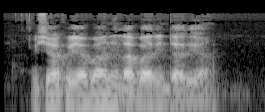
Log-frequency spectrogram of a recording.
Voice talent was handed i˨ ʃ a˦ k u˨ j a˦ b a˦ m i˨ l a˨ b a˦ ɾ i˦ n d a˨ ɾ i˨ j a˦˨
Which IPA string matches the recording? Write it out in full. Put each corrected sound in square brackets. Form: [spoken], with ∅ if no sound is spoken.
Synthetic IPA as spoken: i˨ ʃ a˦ k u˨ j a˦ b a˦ [n] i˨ l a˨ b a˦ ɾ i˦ n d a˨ ɾ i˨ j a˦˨

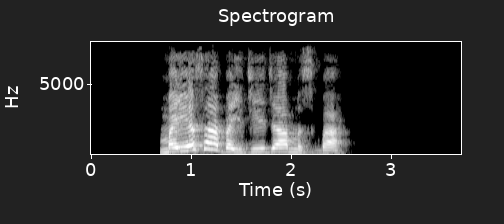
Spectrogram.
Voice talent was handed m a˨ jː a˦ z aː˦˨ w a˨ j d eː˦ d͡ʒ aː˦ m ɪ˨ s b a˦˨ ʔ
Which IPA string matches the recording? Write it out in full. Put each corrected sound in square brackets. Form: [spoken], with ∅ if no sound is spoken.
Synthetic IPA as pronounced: m a˨ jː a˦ [s] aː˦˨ [b] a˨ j [d͡ʒ] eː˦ d͡ʒ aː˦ m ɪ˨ s b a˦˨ ʔ

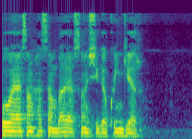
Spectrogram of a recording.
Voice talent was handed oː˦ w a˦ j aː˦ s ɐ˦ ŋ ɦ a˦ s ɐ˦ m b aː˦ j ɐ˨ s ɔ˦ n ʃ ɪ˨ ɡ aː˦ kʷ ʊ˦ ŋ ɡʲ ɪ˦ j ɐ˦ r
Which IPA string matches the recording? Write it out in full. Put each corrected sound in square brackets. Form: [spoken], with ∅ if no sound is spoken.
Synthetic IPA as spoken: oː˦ w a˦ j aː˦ s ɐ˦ ŋ ɦ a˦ s [ɐ˨] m b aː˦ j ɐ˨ s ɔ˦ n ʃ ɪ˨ ɡ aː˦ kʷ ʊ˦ ŋ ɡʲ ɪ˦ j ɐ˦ r

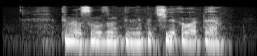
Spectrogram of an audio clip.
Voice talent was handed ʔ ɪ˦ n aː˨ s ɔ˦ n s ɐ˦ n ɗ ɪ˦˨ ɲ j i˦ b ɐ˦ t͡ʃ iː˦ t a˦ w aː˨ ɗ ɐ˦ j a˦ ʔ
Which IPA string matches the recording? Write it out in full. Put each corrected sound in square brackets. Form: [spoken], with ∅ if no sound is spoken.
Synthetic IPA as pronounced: ʔ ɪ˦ n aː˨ s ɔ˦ n [z] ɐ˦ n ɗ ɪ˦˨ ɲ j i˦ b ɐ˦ t͡ʃ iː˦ [ʔ] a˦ w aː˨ ɗ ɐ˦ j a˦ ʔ

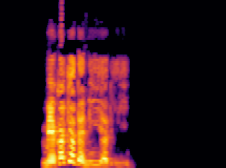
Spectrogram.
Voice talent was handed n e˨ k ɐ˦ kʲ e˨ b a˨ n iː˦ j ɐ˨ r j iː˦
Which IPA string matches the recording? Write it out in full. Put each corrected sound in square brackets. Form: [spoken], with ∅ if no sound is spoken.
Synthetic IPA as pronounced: [m] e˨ k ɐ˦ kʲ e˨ [d] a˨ n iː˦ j ɐ˨ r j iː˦

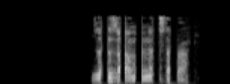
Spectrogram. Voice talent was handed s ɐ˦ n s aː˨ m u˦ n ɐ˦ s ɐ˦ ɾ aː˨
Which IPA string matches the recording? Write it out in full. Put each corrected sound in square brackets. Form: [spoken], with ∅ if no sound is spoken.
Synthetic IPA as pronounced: [z] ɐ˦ n s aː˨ m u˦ n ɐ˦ s ɐ˦ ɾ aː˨

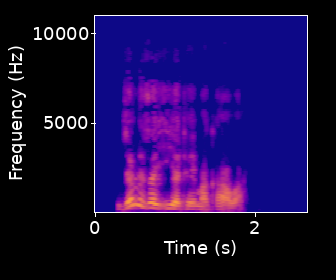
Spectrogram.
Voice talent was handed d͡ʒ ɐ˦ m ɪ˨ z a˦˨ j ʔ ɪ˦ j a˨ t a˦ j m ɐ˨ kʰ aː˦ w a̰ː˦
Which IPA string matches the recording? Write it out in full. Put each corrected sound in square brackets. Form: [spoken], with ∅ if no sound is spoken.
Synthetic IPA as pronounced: d͡ʒ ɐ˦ m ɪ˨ z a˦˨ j ʔ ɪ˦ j a˨ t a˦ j m ɐ˨ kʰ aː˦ w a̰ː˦

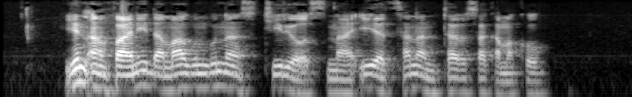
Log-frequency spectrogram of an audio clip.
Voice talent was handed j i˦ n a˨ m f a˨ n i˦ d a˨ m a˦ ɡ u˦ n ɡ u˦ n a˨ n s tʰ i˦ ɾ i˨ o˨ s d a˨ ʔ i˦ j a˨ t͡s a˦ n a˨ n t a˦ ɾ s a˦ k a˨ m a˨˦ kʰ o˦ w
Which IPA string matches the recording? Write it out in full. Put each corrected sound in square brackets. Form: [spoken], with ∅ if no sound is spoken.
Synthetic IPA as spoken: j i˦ n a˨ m f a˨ n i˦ d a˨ m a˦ ɡ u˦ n ɡ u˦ n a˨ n s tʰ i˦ ɾ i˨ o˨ s [n] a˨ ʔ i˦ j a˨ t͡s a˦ n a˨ n t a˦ ɾ s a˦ k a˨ m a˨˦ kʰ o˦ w

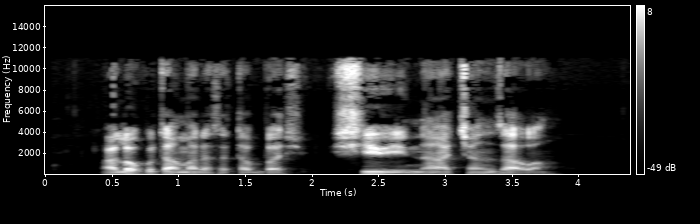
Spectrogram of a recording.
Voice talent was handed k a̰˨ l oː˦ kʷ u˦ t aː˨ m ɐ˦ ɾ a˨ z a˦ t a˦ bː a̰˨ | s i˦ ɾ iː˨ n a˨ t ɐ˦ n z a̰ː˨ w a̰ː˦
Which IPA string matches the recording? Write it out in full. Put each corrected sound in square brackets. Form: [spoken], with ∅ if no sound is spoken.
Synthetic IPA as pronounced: [ʔ] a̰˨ l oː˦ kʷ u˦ t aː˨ m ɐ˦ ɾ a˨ [s] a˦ t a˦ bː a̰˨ | [ʃ] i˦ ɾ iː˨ n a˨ [t͡ʃ] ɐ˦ n z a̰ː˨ w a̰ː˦

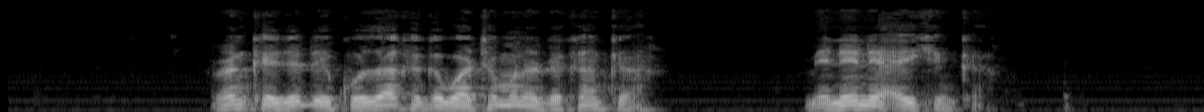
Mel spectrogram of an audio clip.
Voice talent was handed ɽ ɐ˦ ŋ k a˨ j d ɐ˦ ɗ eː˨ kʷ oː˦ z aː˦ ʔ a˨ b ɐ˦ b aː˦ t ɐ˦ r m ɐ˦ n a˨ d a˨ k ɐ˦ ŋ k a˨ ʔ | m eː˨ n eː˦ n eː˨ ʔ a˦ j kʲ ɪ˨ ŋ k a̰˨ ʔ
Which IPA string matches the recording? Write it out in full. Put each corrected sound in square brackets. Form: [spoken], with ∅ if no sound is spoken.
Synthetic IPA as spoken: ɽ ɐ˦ ŋ k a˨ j d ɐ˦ ɗ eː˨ kʷ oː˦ z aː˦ [k] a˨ [ɡ] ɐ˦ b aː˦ t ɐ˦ r m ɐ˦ n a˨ d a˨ k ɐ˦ ŋ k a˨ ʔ | m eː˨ n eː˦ n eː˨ ʔ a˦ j kʲ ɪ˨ ŋ k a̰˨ ʔ

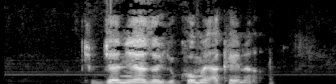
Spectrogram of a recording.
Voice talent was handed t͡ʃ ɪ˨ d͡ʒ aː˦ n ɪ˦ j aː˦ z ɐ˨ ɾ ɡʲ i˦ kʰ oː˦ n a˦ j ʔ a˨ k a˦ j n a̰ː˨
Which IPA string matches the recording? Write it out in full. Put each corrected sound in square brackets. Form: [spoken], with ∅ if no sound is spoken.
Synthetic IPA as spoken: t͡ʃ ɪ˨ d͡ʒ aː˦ n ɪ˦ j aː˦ z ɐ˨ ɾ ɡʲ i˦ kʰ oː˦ [m] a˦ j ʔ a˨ k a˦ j n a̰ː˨

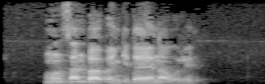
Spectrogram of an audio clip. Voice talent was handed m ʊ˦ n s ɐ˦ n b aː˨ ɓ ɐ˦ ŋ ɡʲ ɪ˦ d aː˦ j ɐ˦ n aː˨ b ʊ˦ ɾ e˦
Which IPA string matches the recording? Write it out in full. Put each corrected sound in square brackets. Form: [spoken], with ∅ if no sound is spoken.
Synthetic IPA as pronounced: m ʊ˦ n s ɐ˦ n b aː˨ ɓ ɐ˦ ŋ ɡʲ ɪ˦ d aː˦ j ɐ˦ n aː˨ [w] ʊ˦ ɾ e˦

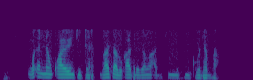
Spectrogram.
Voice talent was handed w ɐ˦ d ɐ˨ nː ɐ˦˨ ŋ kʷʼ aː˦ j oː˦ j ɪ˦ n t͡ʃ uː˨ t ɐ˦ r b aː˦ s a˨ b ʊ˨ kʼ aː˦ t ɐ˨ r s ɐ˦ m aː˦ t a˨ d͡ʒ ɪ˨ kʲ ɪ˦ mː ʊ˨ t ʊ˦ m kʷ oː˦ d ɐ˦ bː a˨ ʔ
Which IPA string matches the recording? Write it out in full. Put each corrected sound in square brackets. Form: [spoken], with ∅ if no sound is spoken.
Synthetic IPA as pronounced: w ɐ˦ [ɗ] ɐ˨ nː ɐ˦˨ ŋ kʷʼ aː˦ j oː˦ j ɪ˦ n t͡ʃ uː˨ t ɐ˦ r b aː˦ s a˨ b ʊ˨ kʼ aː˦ t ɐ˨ r [z] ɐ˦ m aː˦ [ʔ] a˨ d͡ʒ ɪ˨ kʲ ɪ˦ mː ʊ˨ t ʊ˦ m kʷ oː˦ d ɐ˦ bː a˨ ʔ

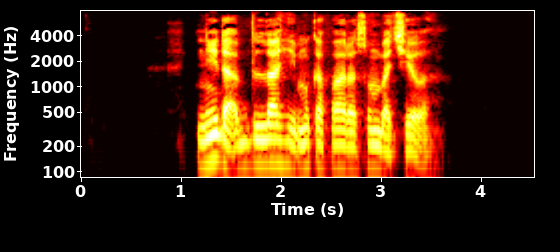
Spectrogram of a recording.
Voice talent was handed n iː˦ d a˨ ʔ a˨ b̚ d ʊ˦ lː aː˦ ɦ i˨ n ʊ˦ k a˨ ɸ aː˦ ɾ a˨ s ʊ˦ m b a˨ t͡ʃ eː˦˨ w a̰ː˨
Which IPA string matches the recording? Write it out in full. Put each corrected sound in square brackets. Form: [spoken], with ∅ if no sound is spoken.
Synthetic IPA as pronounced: n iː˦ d a˨ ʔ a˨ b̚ d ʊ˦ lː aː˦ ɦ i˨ [m] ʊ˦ k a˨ ɸ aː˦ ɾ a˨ s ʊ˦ m b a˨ t͡ʃ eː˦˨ w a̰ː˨

